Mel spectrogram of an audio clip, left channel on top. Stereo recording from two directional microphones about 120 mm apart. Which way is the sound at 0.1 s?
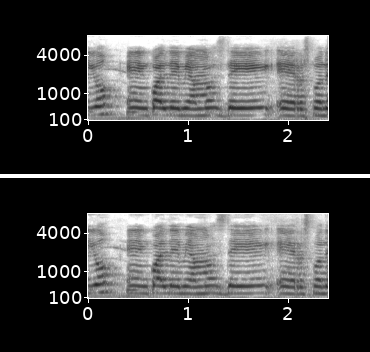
45° right (ahead or behind).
